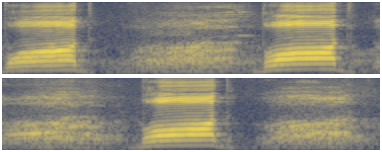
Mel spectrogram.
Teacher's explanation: اس میں بھی جو آپ لیفٹ والے کو اگر اوپر کی دانتوں کی جڑ میں لگائیں نا, زبان کی لیفٹ والے کنارے کو اوپر کی دانتوں کی جڑ میں اس طرف, تو بہت آسانی سے نکلتا ہے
